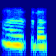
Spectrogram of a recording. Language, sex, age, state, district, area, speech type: Kashmiri, female, 30-45, Jammu and Kashmir, Bandipora, rural, conversation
